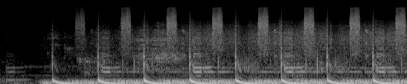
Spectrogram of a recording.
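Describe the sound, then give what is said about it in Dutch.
Loud, pounding techno with a heavy four-on-the-floor kick drum thumping steadily about twice per second, crisp hi-hats ticking on the offbeats, and a droning synth underneath, driving and relentless. “Oké, gaan we even naar een fragmentje luisteren. Deze act staat namelijk op zowel Paaspop als op Awakenings.”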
